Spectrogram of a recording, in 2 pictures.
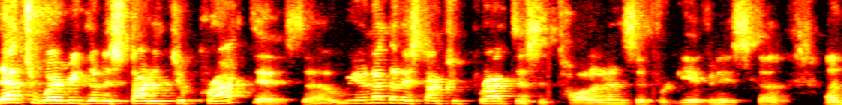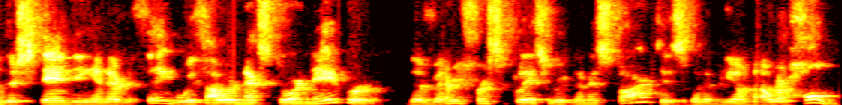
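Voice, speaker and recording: A man speaks in a fairly high pitch at a fairly quick pace. His pitch swings very wide. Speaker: spiritist speaker. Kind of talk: lecture. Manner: halting, with fillers.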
